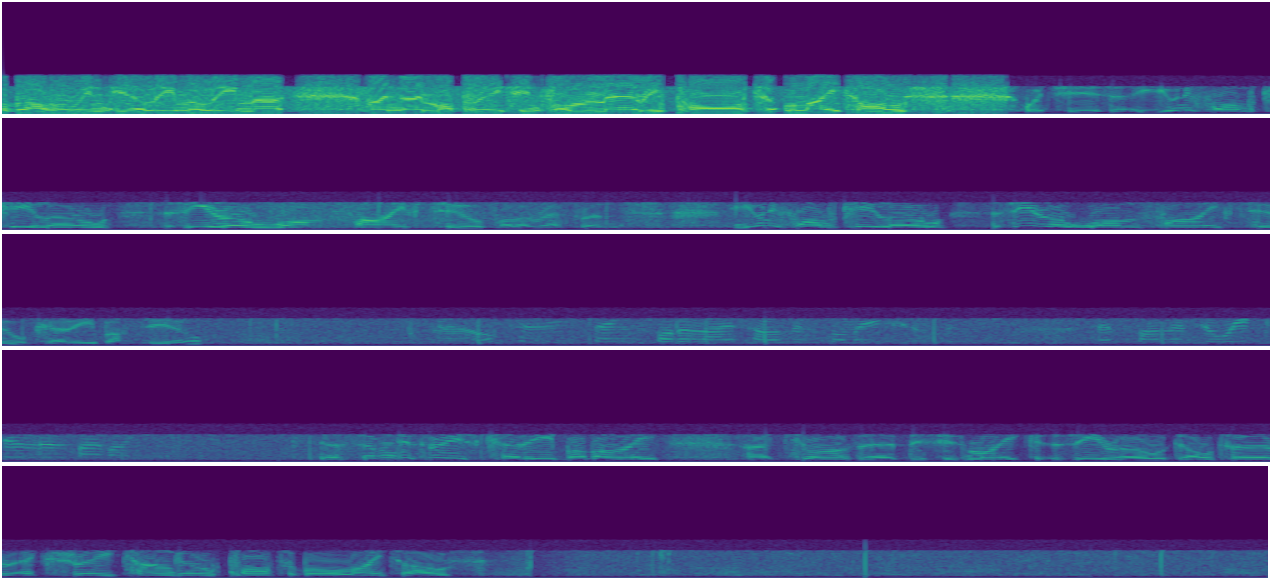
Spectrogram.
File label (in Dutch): zendamateur USB mobiel Engeland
